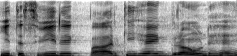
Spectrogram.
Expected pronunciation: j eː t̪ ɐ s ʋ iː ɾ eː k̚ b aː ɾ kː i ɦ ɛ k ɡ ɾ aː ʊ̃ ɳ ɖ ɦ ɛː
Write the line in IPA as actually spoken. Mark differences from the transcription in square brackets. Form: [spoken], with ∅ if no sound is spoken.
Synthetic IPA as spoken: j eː t̪ ɐ s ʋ iː ɾ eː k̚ [p] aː ɾ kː i ɦ ɛ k ɡ ɾ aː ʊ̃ ɳ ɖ ɦ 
